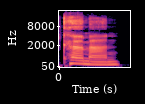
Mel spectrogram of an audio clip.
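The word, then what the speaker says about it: Cerman: we all knew her her name was Gail Surman pronounced Kerman and she was an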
